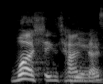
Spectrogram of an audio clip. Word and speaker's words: 卧薪尝胆: Washing Changdan.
